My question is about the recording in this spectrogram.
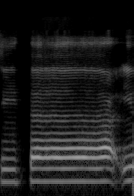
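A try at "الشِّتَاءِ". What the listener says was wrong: Shin shinnya diperbaiki. Shin di mana makhrajinya? Tengah lidah ya. Jadi tengah lidah naik ke langit-langit. Jadi bukan sin, tapi shin ya. Tengah lidahnya naik. Shin. Rihlatasyita gitu. Rihlatasyita. Nah, jadi bukan rihlatas jadi SYI gitu ya. Tapi shi gitu ya. Dari tengah lidah. Tengah lidah. Sha, shi, shu, sha. Nah, shi, shu ya, tengah lidah naik. Rihlata syita.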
